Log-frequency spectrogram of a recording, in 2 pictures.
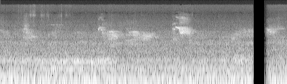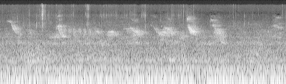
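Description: Faint birds chirping: short, high chirps repeated many times over a low, steady background hum. The sound cuts out completely for a split second about five seconds in.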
